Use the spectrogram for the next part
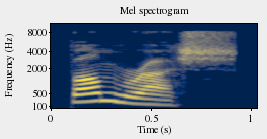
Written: bum-rush

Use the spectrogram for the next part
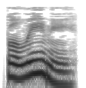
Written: bellini

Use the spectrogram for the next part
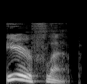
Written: earflap

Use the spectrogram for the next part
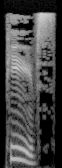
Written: peeves

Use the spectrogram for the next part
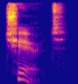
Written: chert

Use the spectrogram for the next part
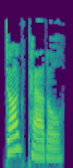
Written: dogpaddle

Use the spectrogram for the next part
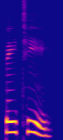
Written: beitidh

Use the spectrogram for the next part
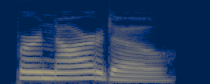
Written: bernardo

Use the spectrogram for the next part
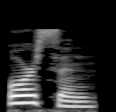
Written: orson

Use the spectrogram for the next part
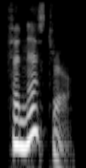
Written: fenestral

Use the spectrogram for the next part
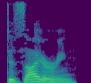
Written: desiring

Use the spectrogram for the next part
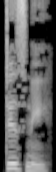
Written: Disney

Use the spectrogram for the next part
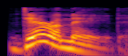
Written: dairymaid

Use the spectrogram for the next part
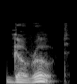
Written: garrote

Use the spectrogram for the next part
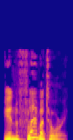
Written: inflammatory

